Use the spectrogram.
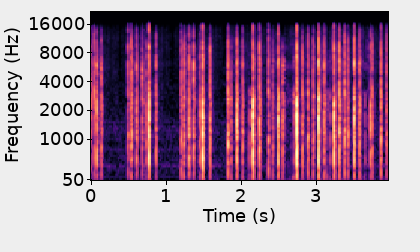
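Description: A small clear hard-plastic box with a pink item inside is held close to the mic and tapped and scratched with fingertips and short nails. About 24 sharp, dry clicks come in quick irregular bursts with two short pauses, each dying almost at once. The tone sits in the midrange with a bright crackly edge.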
